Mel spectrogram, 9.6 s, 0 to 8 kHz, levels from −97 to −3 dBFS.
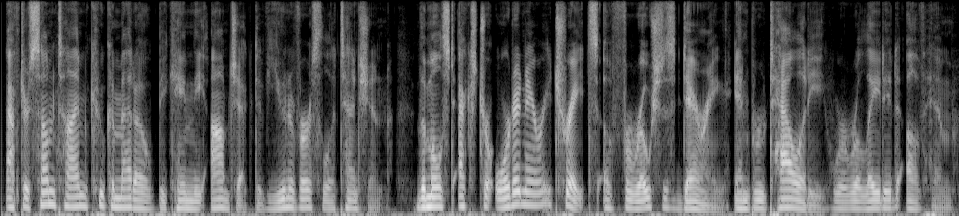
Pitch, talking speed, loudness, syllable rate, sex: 110 Hz, 145 wpm, -21 LUFS, 5.4 syllables/s, male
